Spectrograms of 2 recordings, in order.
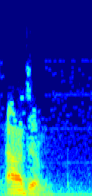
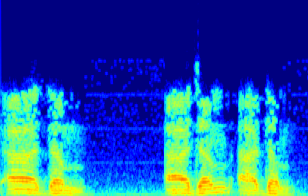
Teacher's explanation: When you say the Arabic Dal, you use the tip along with the upper portion.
